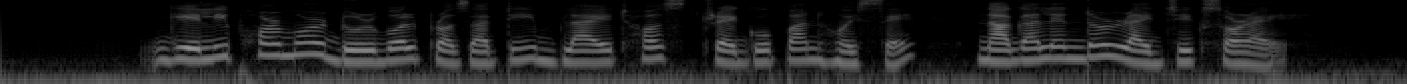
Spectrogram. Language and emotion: Assamese, neutral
